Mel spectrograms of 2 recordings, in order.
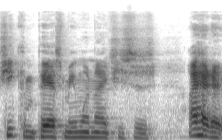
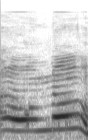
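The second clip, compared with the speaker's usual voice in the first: play-acted crying out, pitched very high. Retelling the car going airborne at a railroad crossing, imitating the driver crying. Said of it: "She starts crying".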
